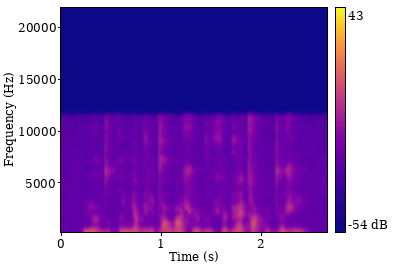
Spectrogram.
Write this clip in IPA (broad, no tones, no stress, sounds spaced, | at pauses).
n̪ ɯ d̪ u k ɯ ɲ ɑ ɖ i d̪ ɑ w ɑ ʃ y ɖ u ç ø ɖ æ t ɑ k y d̪ ø ʒ i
